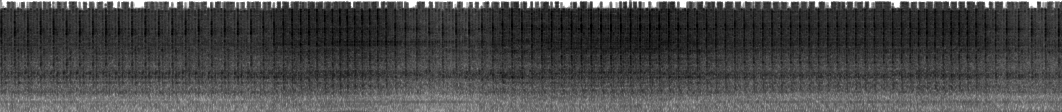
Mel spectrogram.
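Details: Maruti Suzuki Ritz with an engine noise problem. Sharp, even tapping keeps time with the idling engine, swelling slightly as revs rise and fall; persistent knock, source unconfirmed.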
